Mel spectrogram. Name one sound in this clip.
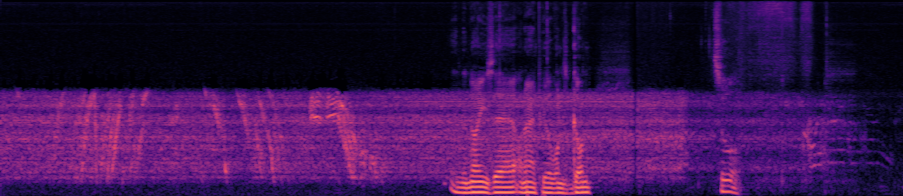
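A radio receiver hisses with static and whistling tones as it is tuned across stations.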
